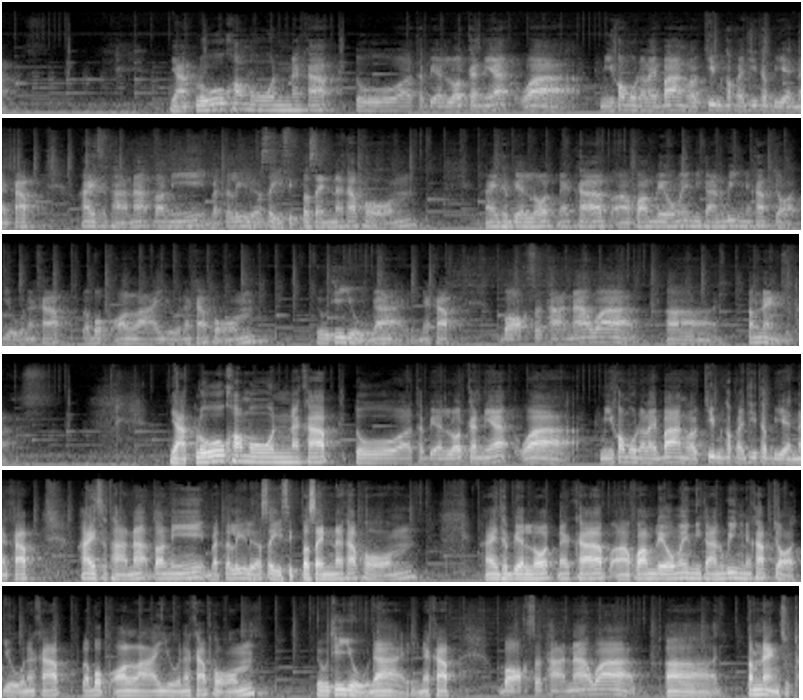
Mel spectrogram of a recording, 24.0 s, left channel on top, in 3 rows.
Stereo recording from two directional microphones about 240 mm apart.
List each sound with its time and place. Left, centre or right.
1.6 s speech: right
12.8 s speech: right
21.0 s speech: right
